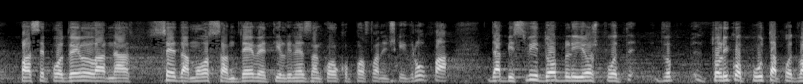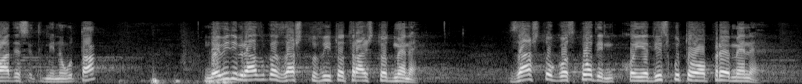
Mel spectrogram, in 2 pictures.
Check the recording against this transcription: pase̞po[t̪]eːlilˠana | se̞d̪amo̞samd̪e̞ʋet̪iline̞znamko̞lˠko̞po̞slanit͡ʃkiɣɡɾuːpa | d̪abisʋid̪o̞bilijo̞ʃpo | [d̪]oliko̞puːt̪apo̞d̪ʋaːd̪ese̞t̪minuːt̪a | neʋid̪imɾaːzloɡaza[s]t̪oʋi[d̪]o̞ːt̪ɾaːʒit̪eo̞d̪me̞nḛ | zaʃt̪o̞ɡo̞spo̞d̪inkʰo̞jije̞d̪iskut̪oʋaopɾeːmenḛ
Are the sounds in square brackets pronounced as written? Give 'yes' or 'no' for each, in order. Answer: no, no, no, no

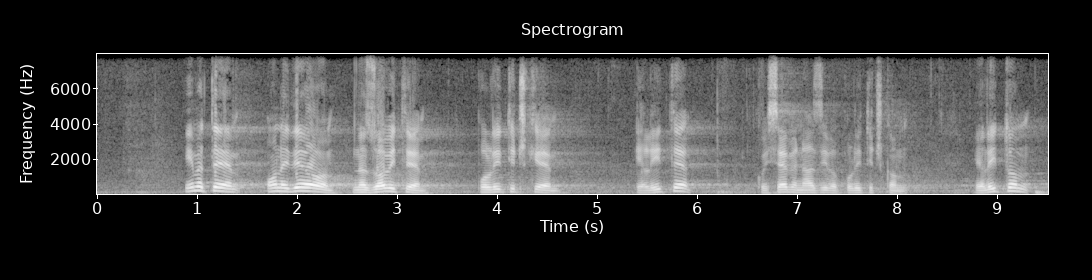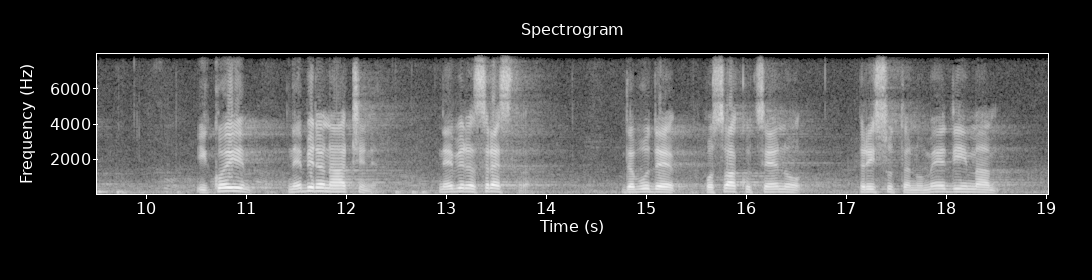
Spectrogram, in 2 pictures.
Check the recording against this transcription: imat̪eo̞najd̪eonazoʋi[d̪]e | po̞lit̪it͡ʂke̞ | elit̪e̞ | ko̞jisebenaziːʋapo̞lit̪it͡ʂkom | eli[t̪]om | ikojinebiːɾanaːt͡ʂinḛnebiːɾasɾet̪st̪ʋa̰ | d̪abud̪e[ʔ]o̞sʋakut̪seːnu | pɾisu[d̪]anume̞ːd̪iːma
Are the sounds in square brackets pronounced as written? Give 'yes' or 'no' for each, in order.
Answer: no, yes, no, no

